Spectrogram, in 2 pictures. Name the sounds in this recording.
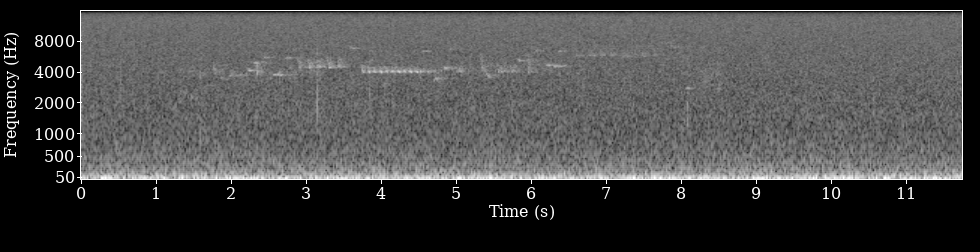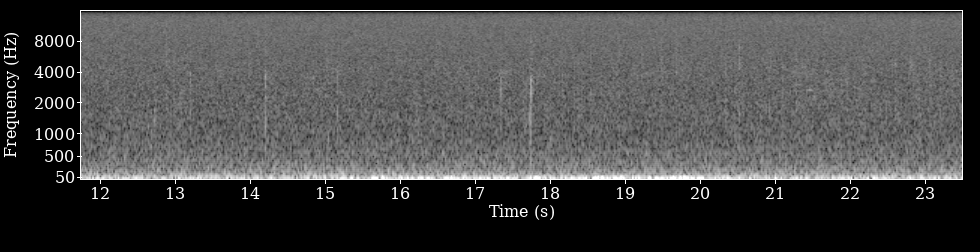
Winter Wren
